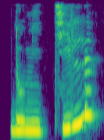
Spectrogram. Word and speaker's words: Domitille: Dans notre classe, on a le cas d'une élève qui a I deux L, mais chez elle, on ne le prononce pas I.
